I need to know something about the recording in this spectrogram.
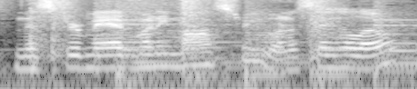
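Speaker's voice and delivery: ordinary delivery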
